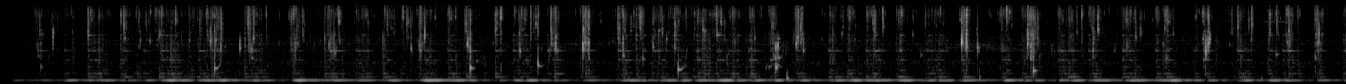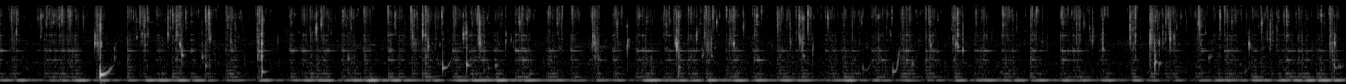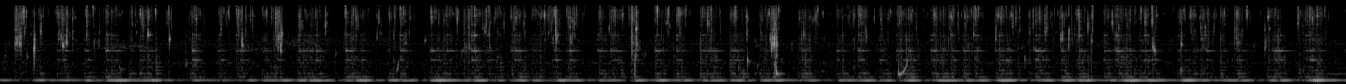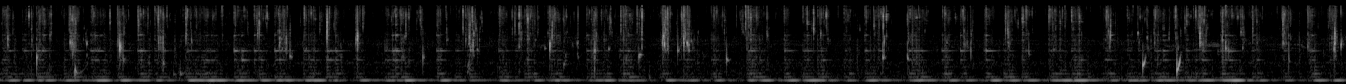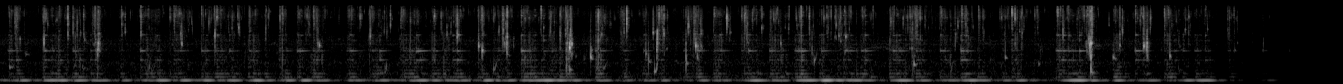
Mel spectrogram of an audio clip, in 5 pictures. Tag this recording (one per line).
river
water
waves
nature
ambient
drop
splash
field-recording
trickle
babbling
stream
relaxing
splashing
gurgling
relaxation
gurgle
flow
creek
flowing
fountain
liquid
brook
